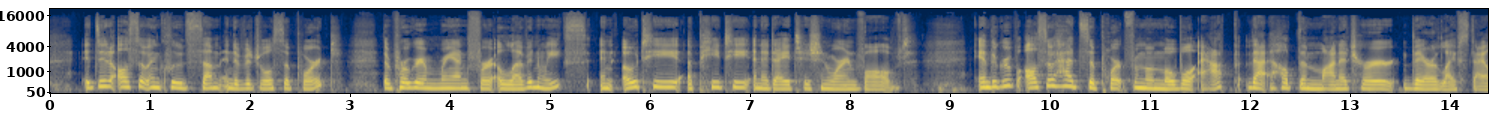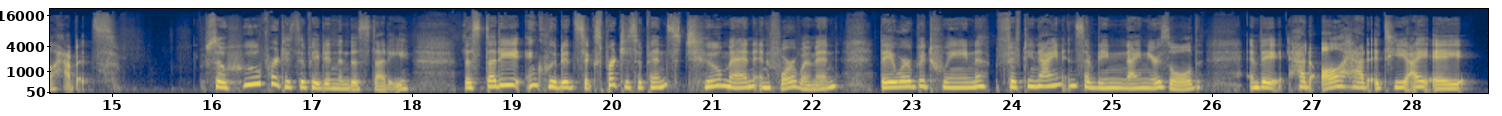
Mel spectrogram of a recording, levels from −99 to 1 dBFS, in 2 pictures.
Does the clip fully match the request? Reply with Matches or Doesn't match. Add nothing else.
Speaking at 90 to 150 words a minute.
Matches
